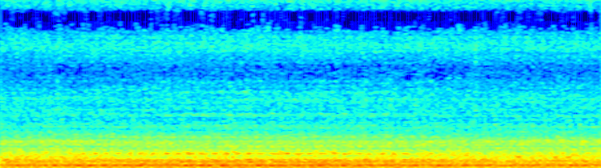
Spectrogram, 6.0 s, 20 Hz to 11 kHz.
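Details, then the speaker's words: Whirlpool WTW4815EW1 top-load washer during intermediate spin while rinsing: steady deep roar with low hum, no banging; very noisy spin, suspected bad bearings, not confirmed. "Yeah, they are right. That thing is very noisy during the spin cycle."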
